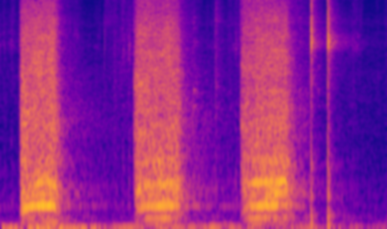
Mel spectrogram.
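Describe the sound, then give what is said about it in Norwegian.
A stick blender mashes cauliflower and rice for vegetable patties, kept coarse rather than smooth. Three loud whirring bursts with a steady motor hum are separated by short pauses, followed by two brief clicks at the end. “Og så skal jeg bruke en stavmikser. Når du bruker stavmikser, så er det viktig å ikke mose for mye”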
